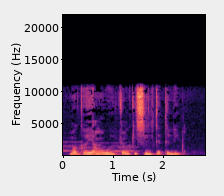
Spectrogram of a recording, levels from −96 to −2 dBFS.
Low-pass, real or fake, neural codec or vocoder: 10.8 kHz; real; none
